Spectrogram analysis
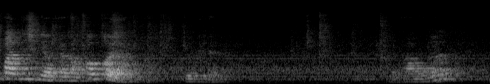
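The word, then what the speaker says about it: וָו: 그 다음에 6번에 바브는 W로 보통 영어를 표기하는데 이게 영어의 W가 아니라 독일어의 W라고 그러죠. 그래서 영어로는 V자처럼 발음합니다.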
